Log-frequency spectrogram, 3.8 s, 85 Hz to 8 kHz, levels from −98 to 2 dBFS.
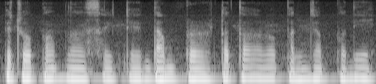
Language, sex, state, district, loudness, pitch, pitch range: Nagamese, male, Nagaland, Kohima, -17 LUFS, 100 Hz, 100-105 Hz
